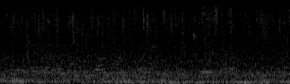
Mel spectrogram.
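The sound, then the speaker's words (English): Steady downpour from a rainstorm patters against a roof, a dense, continuous wash of tiny drops with no breaks, even in loudness throughout. “rainstorm that begins to downpour, pitter-pattering against the windowsills as the students fervently try to close them, and you can hear like the sounds of the rain pattering against the roof and whatnot.”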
